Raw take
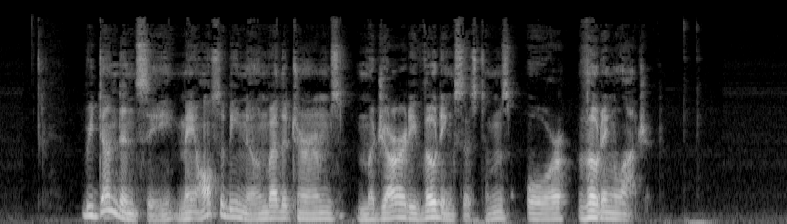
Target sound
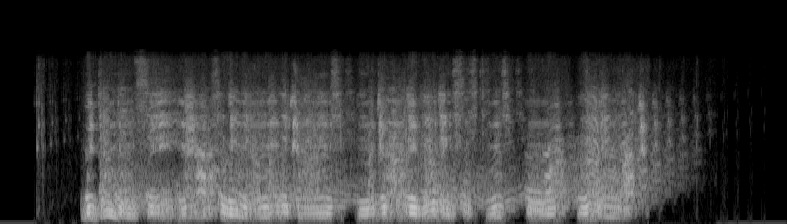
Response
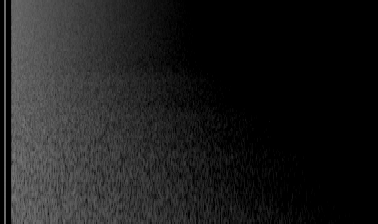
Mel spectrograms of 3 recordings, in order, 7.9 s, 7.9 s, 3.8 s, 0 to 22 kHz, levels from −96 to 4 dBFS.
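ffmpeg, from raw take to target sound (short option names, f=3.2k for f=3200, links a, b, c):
-filter_complex "[0:a]lowshelf=f=140:g=-7,alimiter=limit=-11.5dB:level=0:latency=1:release=196,asplit=2[a][b];[b]highpass=f=720:p=1,volume=19dB,asoftclip=type=tanh:threshold=-11.5dB[c];[a][c]amix=inputs=2:normalize=0,lowpass=f=5.1k:p=1,volume=-6dB,asoftclip=type=tanh:threshold=-16dB,acontrast=21,asplit=3[d][e][f];[d]bandpass=f=300:t=q:w=8,volume=0dB[g];[e]bandpass=f=870:t=q:w=8,volume=-6dB[h];[f]bandpass=f=2.24k:t=q:w=8,volume=-9dB[i];[g][h][i]amix=inputs=3:normalize=0,aeval=exprs='val(0)*gte(abs(val(0)),0.00237)':c=same,asplit=4[j][k][l][m];[k]asetrate=29433,aresample=44100,atempo=1.49831,volume=-1dB[n];[l]asetrate=37084,aresample=44100,atempo=1.18921,volume=-14dB[o];[m]asetrate=66075,aresample=44100,atempo=0.66742,volume=-5dB[p];[j][n][o][p]amix=inputs=4:normalize=0,asplit=2[q][r];[r]asplit=5[s][t][u][v][w];[s]adelay=135,afreqshift=110,volume=-13dB[x];[t]adelay=270,afreqshift=220,volume=-18.7dB[y];[u]adelay=405,afreqshift=330,volume=-24.4dB[z];[v]adelay=540,afreqshift=440,volume=-30dB[aa];[w]adelay=675,afreqshift=550,volume=-35.7dB[ab];[x][y][z][aa][ab]amix=inputs=5:normalize=0[ac];[q][ac]amix=inputs=2:normalize=0" -ar 16000 -c:a pcm_alaw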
